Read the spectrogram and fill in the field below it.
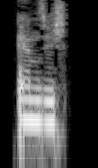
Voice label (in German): "emsig", german; adjectives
